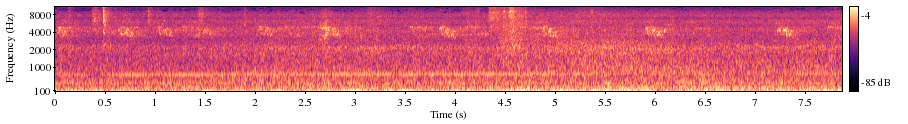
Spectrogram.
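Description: Cat crunching dry kibble, faint scattered crunches over a steady low rumble and hum, with short high chirps repeating every half second or so.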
